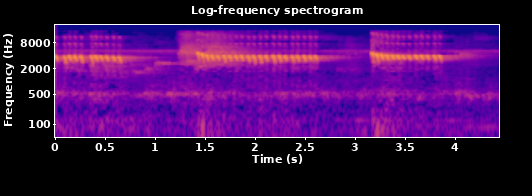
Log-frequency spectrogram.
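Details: At night a white-rumped shama, agitated, runs through learned song material: bursts of rapid, high, chattering pulses, one longer run of over a second, broken by brief quiet gaps.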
